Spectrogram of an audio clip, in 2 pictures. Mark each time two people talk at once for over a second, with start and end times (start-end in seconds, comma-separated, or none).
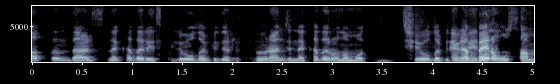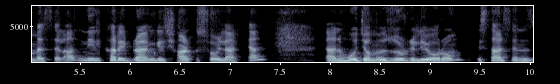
1.1-2.6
